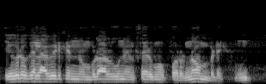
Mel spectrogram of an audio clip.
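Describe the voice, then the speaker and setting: A man's voice: medium pitch, steady tone, a little fast. A man, a doctor, interviewing a guest in an earnest, conversational way and often repeating back her answers. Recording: dull lo-fi recording.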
